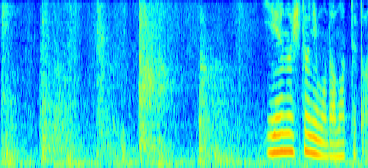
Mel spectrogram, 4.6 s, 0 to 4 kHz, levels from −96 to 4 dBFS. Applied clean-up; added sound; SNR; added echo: none; none; none; none.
